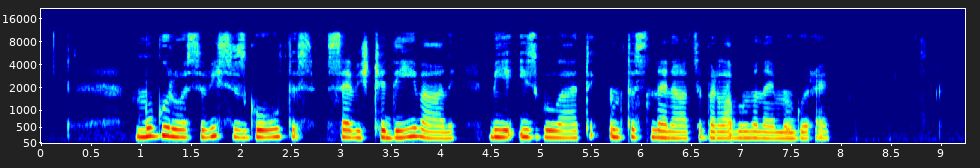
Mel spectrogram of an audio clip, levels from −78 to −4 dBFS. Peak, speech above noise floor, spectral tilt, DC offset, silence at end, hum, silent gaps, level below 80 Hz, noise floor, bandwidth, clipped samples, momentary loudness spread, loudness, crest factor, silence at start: -4 dBFS; 50 dB; -6 dB/octave; under 0.1%; 1.4 s; none; none; -72 dBFS; -70 dBFS; 11 kHz; under 0.1%; 12 LU; -21 LUFS; 16 dB; 0.95 s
